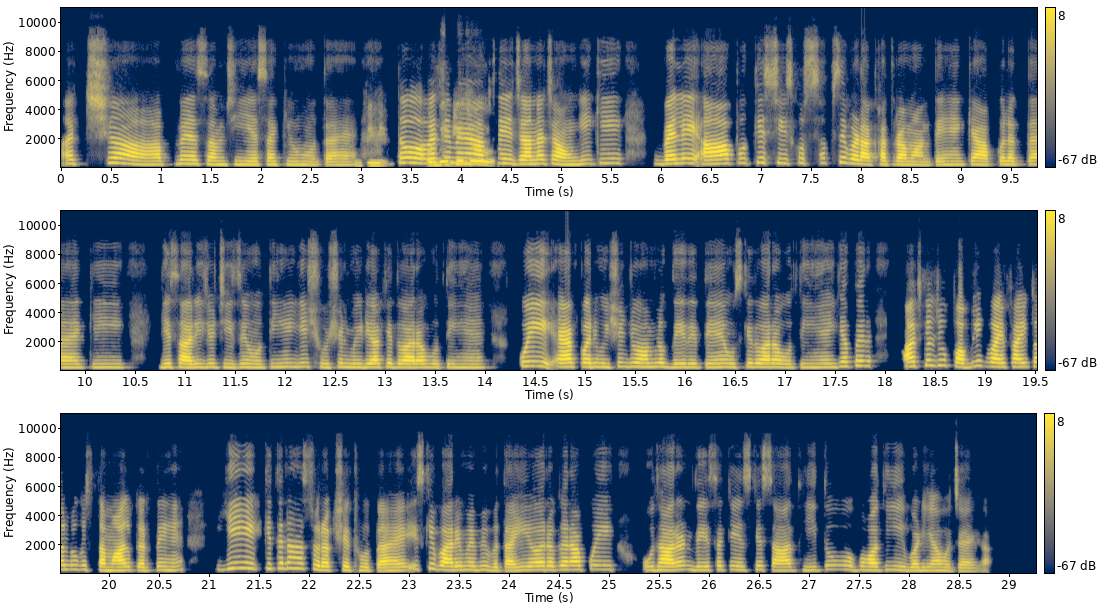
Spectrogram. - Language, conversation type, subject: Hindi, podcast, ऑनलाइन निजता का ध्यान रखने के आपके तरीके क्या हैं?
- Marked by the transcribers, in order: in English: "परमिशन"; in English: "पब्लिक वाईफाई"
